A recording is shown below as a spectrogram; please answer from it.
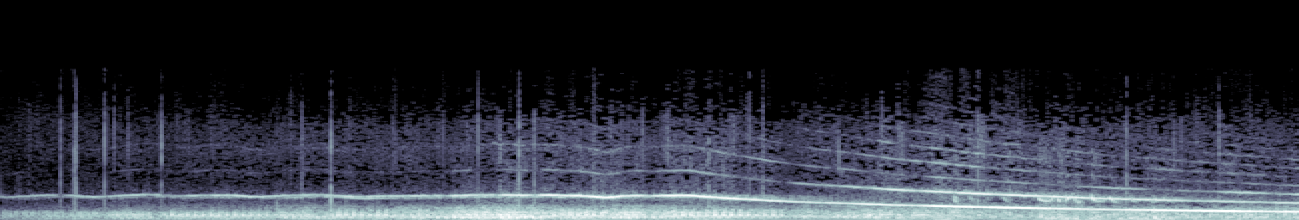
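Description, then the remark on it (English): A police siren holds one steady high tone, then slides slowly downward as it passes and draws away, over a loud rumbling bed of engine and road noise. No one speaks. “Here comes a cop car coming after me.”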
